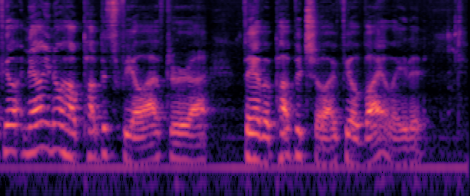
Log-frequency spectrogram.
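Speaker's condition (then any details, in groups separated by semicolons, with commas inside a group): Cerebral palsy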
